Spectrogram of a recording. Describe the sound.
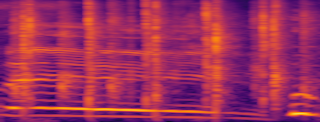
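A handful of sharp, evenly spaced claps welcoming footballer Jermaine Francis as a guest ring out, nearly drowned under a loud, sustained voice that slides slowly downward in pitch before a brief final vocal burst.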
